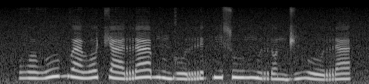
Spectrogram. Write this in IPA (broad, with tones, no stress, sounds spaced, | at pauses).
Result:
v ɔ˨ v oː˦ ɡʷ aː˨ β ɔ˦ t͡ʃ aː˨ r aː˦ b ũ˨ ɡ oː˨ r ɛ˦ k͡p i˦ s uː˦ ŋ u˨ r ɾ ɔ˨ n d͡ʒ i˦ β oː˨ r a˦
